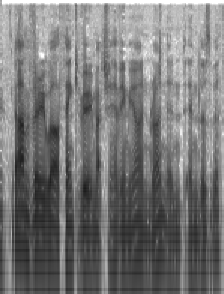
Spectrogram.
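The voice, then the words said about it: South African accent. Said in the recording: “Love the South African accent.”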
